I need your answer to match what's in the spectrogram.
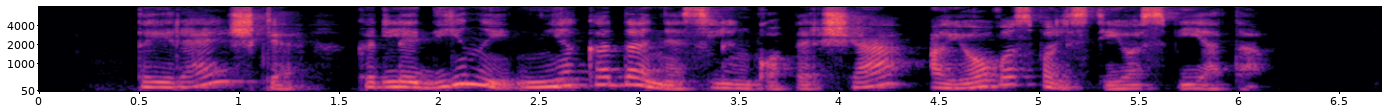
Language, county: Lithuanian, Šiauliai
